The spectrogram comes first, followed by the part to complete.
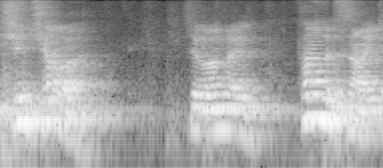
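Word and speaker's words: Cienciała: Of course, I've got a funny surname called Shinshala. And in Polish, the L has a dash through it and it's pronounced Chinchawa.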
